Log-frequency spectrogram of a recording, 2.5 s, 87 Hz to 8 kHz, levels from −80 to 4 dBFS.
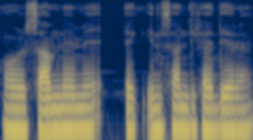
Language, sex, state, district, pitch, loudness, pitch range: Hindi, male, Arunachal Pradesh, Longding, 120 Hz, -18 LUFS, 120-125 Hz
